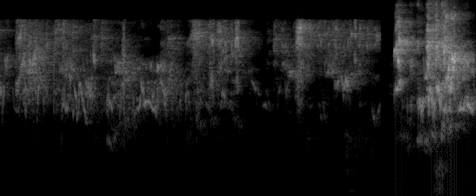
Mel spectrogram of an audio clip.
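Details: Lovebirds chatter rapidly in scratchy, high chirps, a few every second at steady volume. A brief gap comes before a louder, shriller burst near the end.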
